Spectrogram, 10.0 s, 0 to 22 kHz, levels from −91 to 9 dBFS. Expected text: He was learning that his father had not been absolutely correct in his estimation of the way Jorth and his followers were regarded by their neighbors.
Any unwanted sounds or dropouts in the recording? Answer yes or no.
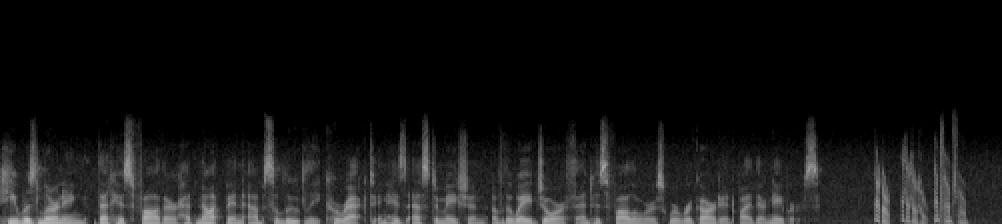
yes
